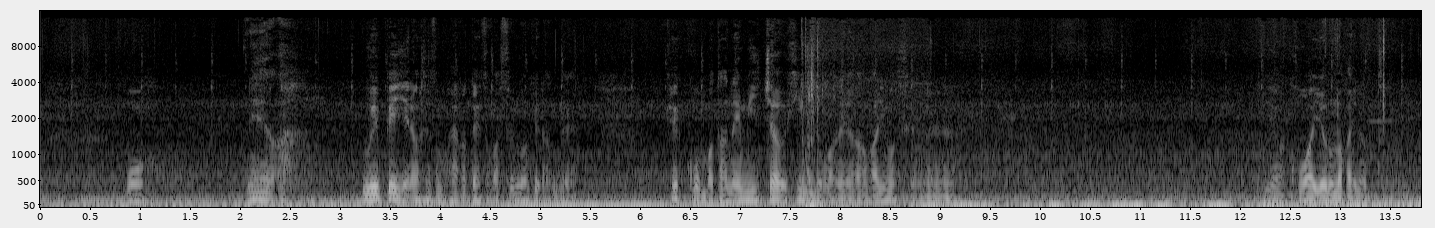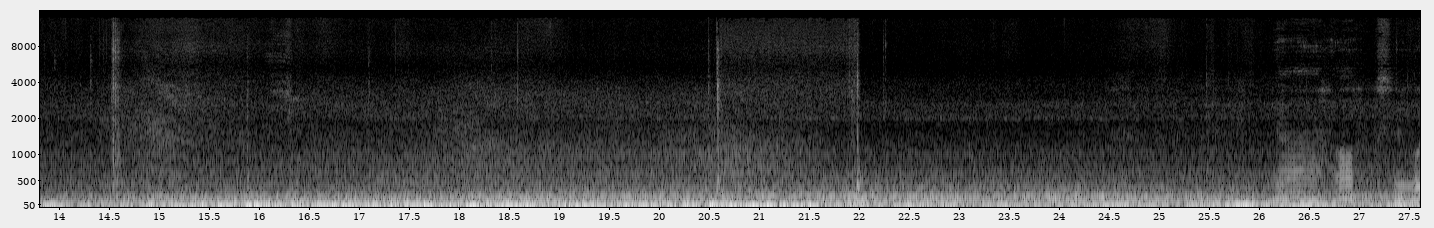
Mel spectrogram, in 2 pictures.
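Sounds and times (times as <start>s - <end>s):
road traffic engines rumbling in a traffic jam: 0.0s - 27.6s
speech: 0.9s - 1.2s, 2.0s - 5.5s, 6.3s - 9.3s, 12.2s - 13.5s.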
